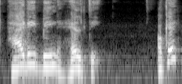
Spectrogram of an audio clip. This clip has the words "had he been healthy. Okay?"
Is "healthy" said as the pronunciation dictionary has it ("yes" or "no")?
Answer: no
